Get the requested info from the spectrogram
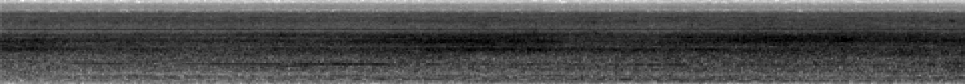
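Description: Rhaetian Railway train running, a steady rolling noise that grows slowly louder.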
